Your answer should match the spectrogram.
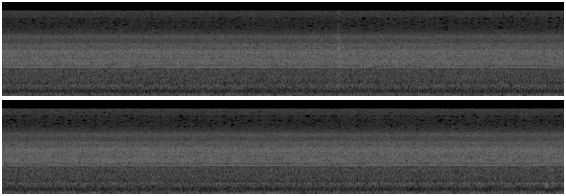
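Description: Steady background hiss with a low rumble beneath it and a faint steady tone, unchanging throughout, with no distinct knocks or calls.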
